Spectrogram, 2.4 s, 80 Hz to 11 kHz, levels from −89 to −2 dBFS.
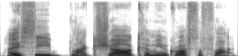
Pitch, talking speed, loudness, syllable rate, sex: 170 Hz, 175 wpm, -17 LUFS, 4.4 syllables/s, male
